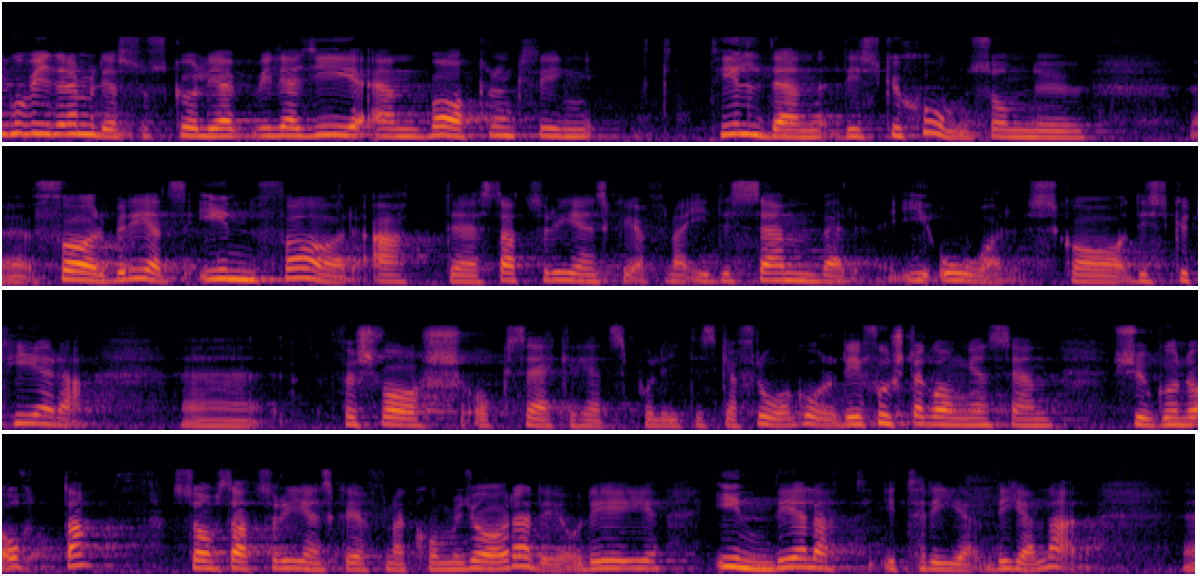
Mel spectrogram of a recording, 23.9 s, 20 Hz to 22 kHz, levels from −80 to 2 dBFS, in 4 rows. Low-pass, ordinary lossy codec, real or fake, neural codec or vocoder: none; none; real; none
